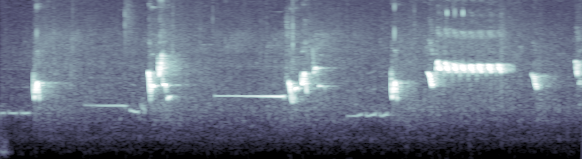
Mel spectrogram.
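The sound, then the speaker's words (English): A Japanese bush warbler sings clearly, repeating a long, steady whistled note that breaks into a quick, sharp flourish, with a rapid rippling trill near the end. “We have got the song of the shy Japanese bush warbler, thanks to the Macaulay Library at the Cornell Laboratory of Ornithology.”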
